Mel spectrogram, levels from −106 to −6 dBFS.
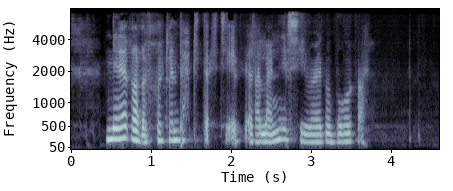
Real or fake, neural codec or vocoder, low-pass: fake; codec, 16 kHz in and 24 kHz out, 0.6 kbps, FireRedTTS-2 codec; 7.2 kHz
